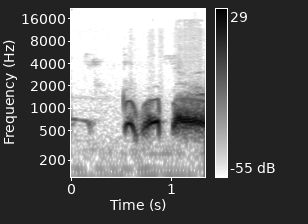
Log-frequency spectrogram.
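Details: Spotted dove cooing from a lure recording of male and female birds with thúc gù and gáy gọi phrases, meant to stir trained doves. A soft fading note, a gap, then three close, mellow, low coos.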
